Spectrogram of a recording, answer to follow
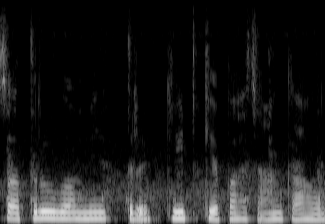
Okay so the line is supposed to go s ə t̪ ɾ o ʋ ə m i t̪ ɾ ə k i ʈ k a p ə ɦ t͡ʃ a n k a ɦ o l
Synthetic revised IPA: s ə t̪ ɾ u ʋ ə m i t̪ ɾ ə k i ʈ k e p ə ɦ t͡ʃ a n k a ɦ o l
